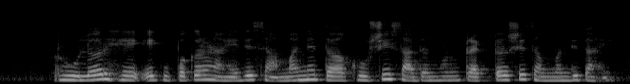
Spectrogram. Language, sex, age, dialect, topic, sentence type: Marathi, female, 41-45, Standard Marathi, agriculture, statement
